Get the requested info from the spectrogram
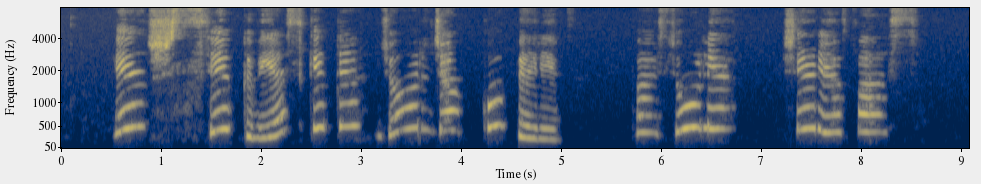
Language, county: Lithuanian, Panevėžys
